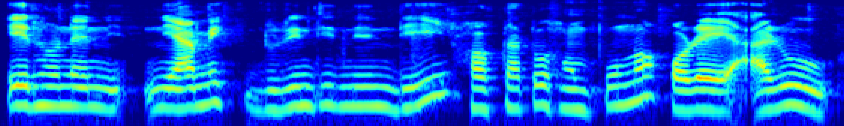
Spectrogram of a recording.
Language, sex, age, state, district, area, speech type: Assamese, female, 60+, Assam, Dhemaji, rural, spontaneous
